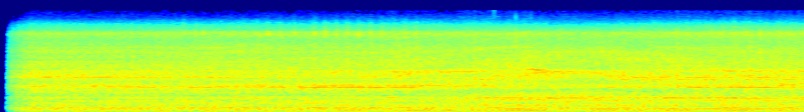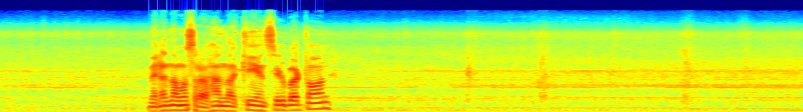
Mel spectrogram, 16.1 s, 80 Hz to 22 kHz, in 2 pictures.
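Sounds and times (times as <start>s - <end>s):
machine humming: 0.2s - 16.0s.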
